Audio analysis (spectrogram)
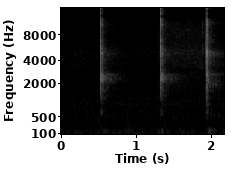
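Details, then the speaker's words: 1969 Mustang fastback: bolts are snugged in a circle pattern, then torqued to about 31, giving three crisp clicks roughly a second apart as the torque wrench breaks over at the set torque. The bolts are to be re-torqued after the engine is run and heated. "You hear that little clicking? That means they're at at the torque specs."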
